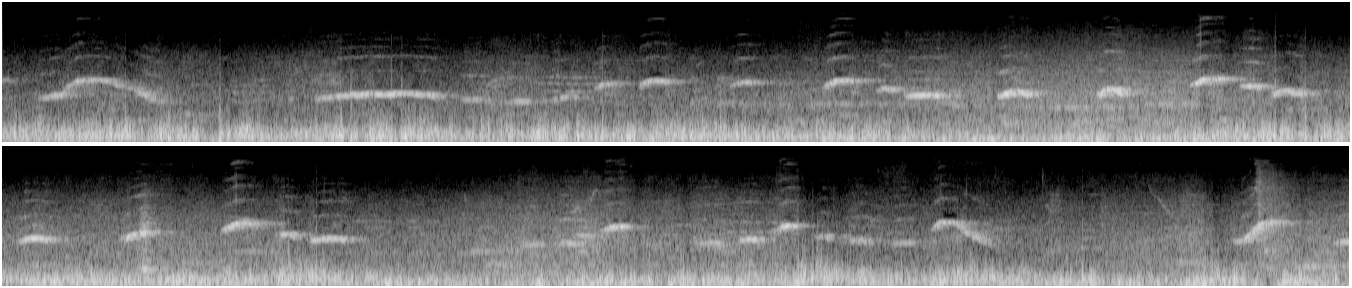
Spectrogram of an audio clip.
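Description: A pet bird singing: a long run of short whistled chirps, each rising and falling, repeated one after another over a steady background noise.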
